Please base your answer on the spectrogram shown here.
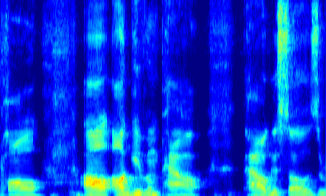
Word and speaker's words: Pau Gasol: It's spelled correct, but it is Pau Gasol. Of course it's Pau Gasol.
